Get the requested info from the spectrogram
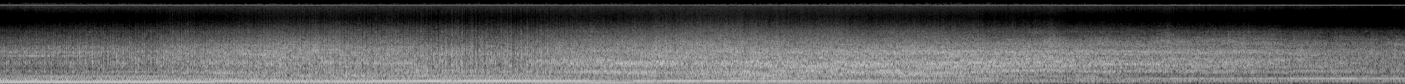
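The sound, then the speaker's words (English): A loud, steady engine drone with low harmonic rumble from a tractor driving past, its pitch shifting slightly and fading a little toward the end. No talking. “Wait till the tractor gets by.”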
